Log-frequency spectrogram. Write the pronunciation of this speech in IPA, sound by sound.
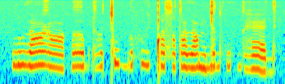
ð u ð ɑ ɣ ɑ | ɣ ʌ b dʱ ʌ ǀ u b ə f v i ǃ ɪ sˤ ʌ tˤ u ð ɑ m ɟ ʌ d f u f ɡʱ æ d

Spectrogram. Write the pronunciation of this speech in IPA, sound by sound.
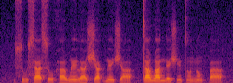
s u˨ s a˧ s o˨ h a˨ w ɛ̃˧ l a˨ ʃ a˧ ɡ͡b ɛ̃˧ ʃ a˨ | t a˦ w a˦ n ɛ˧ ʃ ɛ̃˨ t ɔ̃˨˦ n ɔ̃˧ k͡p a˨

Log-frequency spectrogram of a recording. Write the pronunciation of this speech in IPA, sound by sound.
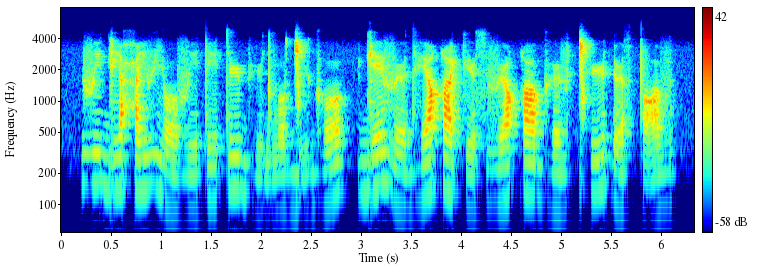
v i˥ ɡ i˧˥ ħ i˧˥ v j o˩ v i˩ t i˧ t y˥ bʱ y˩ d ŋ o˩˧ ɡ͡ǀ y˩˧ ɡʱ o˧˥ | ɡʲ e˧˥ v ø˩ dʱ e˧˥ q i˧ kʲ ø˩ s v ø˧˥ q o˥ ɡʱ ø˧ v ǀʰ y˧˥ ɗ ø˩˧ s tˤ o˩˧ v

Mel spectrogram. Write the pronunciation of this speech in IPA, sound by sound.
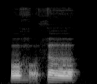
ɔ ɦ ɔ̰ θ ʌ

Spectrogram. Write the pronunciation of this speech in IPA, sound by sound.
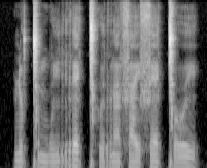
ɳ o ǀ ʏ m w y r ɛ ǀʰ ʊ r ã s a ɪ̯ s ɛ ǀ o ɪ̯

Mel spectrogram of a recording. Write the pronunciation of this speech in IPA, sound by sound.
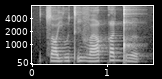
t͡s ɒ j u tʼ i v a q i ɡ͡ǃ ɵ

